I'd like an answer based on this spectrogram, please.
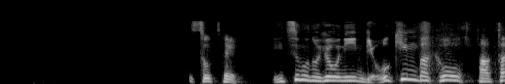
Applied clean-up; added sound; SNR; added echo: neural mask model DeepFilterNet 3.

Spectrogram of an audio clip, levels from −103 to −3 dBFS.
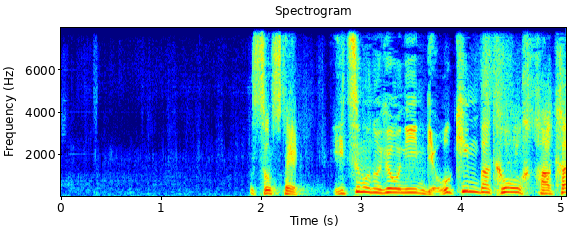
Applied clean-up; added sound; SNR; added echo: neural separator model SepFormer DNS4.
